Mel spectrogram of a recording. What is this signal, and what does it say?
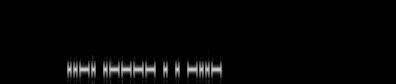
Morse code, heard as a keyed tone, about 40 wpm, 700 Hz. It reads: F1EEX
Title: DXCC-100 Call Signs - 5 Characters - Repeated 2x - 40wpm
